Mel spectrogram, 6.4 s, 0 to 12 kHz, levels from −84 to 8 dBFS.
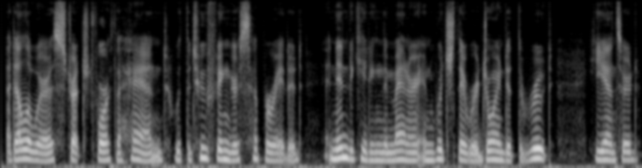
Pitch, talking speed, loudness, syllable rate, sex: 170 Hz, 235 wpm, -18 LUFS, 7.0 syllables/s, female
